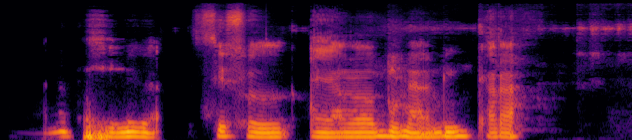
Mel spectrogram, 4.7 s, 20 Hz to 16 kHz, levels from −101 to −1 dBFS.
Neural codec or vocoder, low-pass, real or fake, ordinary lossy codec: codec, 32 kHz, 1.9 kbps, SNAC; 14.4 kHz; fake; AAC, 64 kbps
